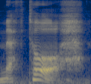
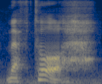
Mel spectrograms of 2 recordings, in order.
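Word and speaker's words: مفتوح: we've got maftoh, and learn to pronounce ha at the end of a word, which Americans don't want to do because we never say h at the end of a word in English.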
